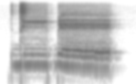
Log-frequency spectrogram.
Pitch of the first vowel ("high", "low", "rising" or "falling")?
low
